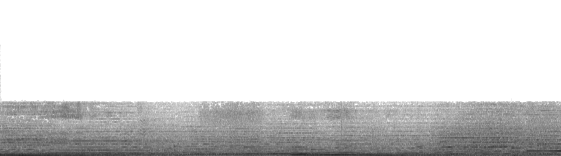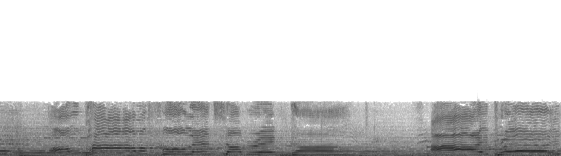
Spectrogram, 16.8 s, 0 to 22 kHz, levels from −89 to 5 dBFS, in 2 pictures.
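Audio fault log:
Nothing wrong turns up here, just the normal sound of a call, with everything above about 8 kHz trimmed away as the call path expects.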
